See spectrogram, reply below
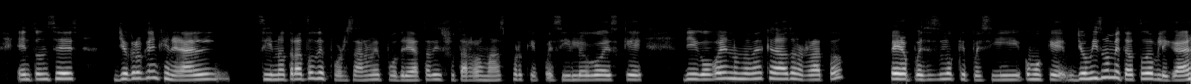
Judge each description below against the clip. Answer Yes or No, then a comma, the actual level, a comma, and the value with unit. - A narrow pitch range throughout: No, average, 3.1 semitones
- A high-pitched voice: Yes, high, 230 Hz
